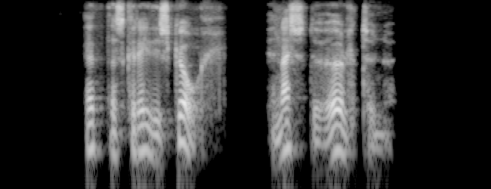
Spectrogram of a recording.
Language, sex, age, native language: Icelandic, male, 60-69, Icelandic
